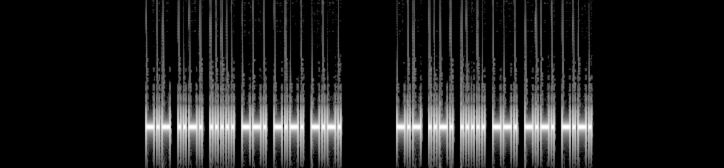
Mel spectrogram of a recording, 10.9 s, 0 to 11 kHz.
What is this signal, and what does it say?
Morse code, heard as a keyed tone, about 30 wpm, 700 Hz. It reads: KF5GCC KF5GCC
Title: USA Call Signs - 6 Characters - Repeated 2x - 30wpm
